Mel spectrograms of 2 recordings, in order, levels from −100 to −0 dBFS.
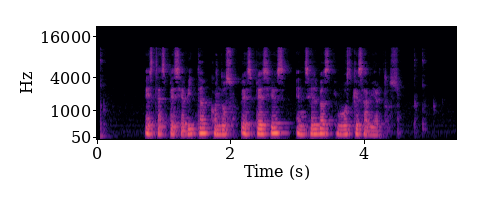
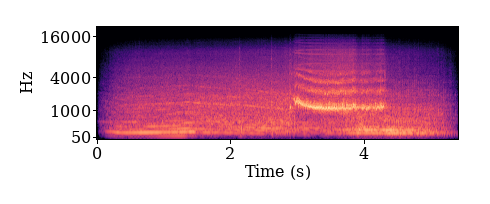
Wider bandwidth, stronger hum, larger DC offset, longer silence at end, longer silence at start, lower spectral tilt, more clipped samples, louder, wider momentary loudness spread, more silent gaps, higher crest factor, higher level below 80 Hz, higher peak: second, 11.5 kHz vs 13.5 kHz; neither; neither; first, 0.9 s vs 0.1 s; about the same, 0.05 s vs 0.15 s; first, -6 dB/octave vs -4.5 dB/octave; neither; second, -41 LUFS vs -17 LUFS; second, 9 LU vs 18 LU; neither; about the same, 18 dB vs 16 dB; second, -76 dBFS vs -62 dBFS; second, -24 dBFS vs -2 dBFS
